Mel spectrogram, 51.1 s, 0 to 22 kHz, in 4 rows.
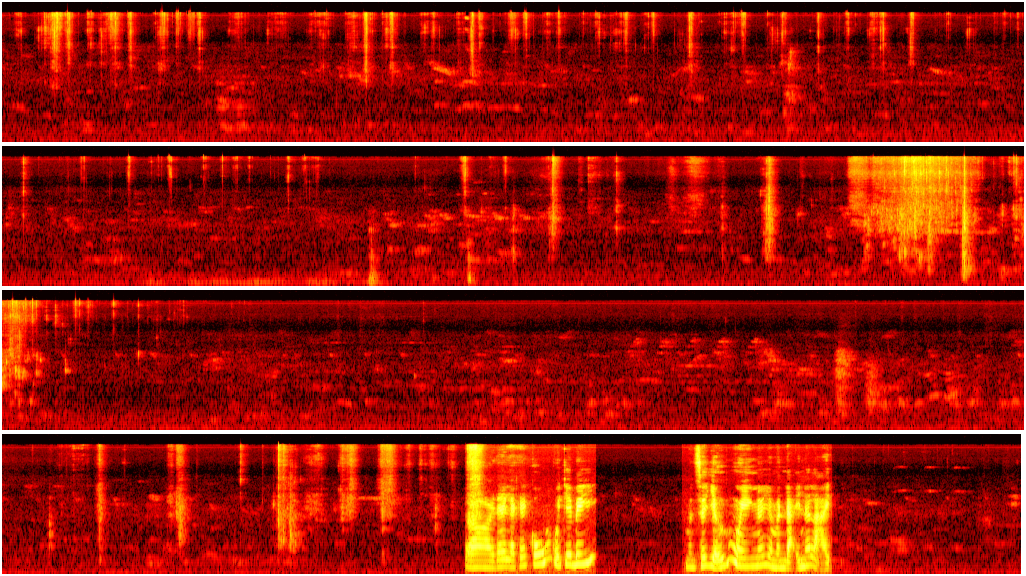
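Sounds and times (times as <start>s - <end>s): soft clicks and squishes: 0.0s - 28.3s, 38.9s - 44.3s.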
